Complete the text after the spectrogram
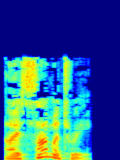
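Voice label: "isometry", British English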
